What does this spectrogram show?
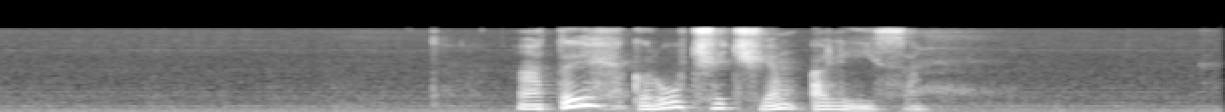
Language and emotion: Russian, sad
